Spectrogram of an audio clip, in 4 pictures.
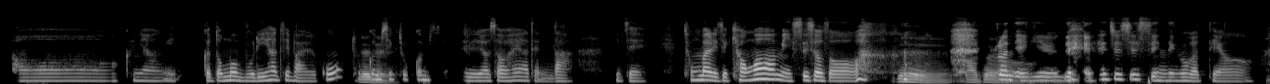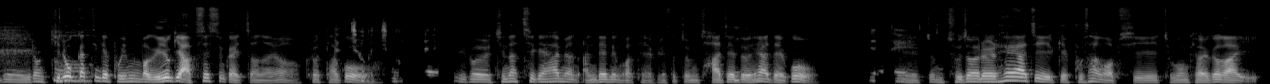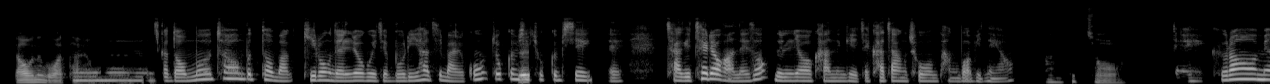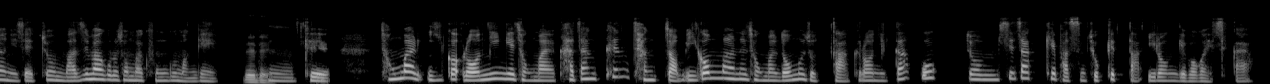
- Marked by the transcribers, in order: other background noise; laugh; laughing while speaking: "그런 얘기를 네"; tapping
- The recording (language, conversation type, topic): Korean, podcast, 초보자에게 가장 쉬운 입문 팁은 뭔가요?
